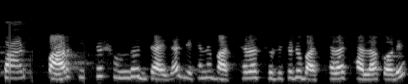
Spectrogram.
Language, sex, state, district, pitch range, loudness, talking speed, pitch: Bengali, female, West Bengal, Kolkata, 270-325 Hz, -16 LUFS, 190 wpm, 295 Hz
